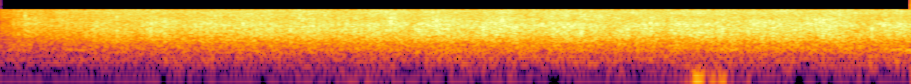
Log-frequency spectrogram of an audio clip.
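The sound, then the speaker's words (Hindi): An audience clapping steadily for several seconds, a dense, even wash of hand claps at constant loudness with no voices over it. “ताली बजाना तो आता है, इनके वो भी भूल गए।”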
